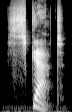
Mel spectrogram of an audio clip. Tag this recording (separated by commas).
Human voice, woman speaking, Speech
